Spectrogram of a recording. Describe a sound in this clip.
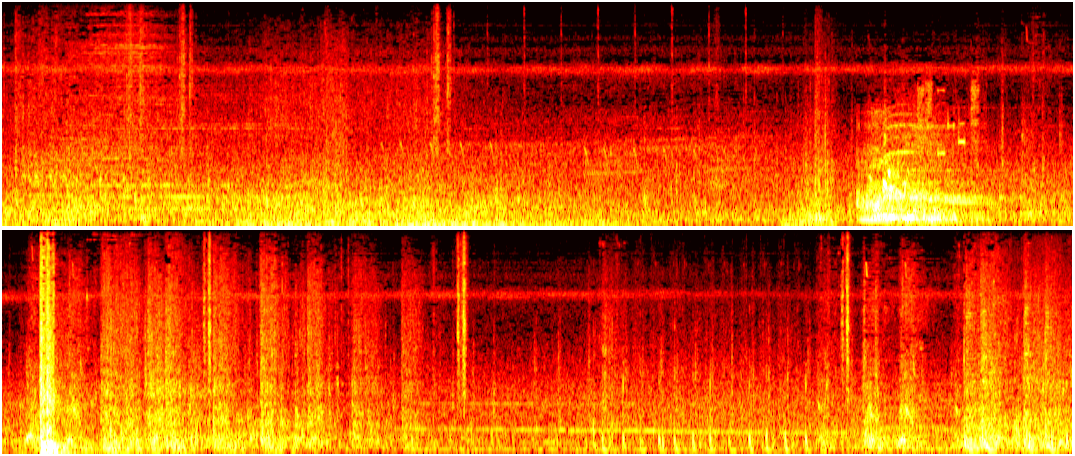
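Quick footsteps patter over the ground.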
